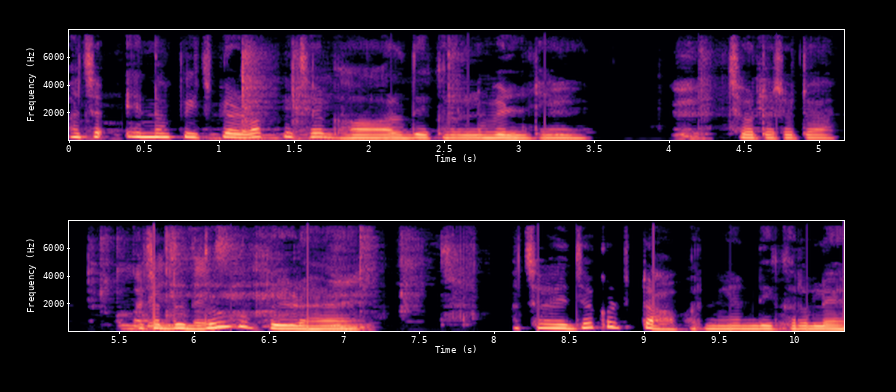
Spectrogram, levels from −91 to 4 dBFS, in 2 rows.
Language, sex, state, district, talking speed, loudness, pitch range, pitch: Magahi, female, Bihar, Lakhisarai, 135 wpm, -17 LUFS, 195-260 Hz, 210 Hz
